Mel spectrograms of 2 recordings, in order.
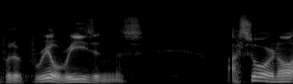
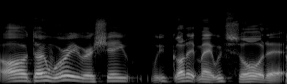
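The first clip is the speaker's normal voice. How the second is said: loud, higher-pitched mock reassurance; over-keen colleagues covering for the boss; brushing someone off; 7 semitones higher, 7 dB louder than usual. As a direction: wave the latecomer away, loudly. Colleagues brush off late leader.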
